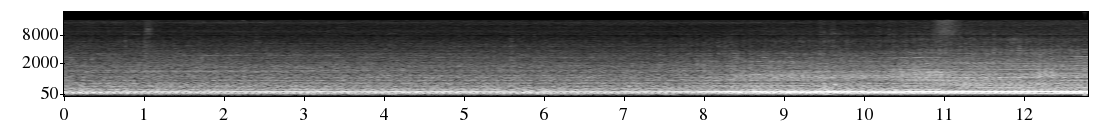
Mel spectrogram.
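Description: A heavy vehicle's engine rumbles steadily from inside the cab, growing louder toward the end.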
